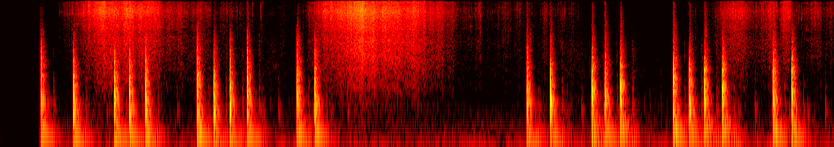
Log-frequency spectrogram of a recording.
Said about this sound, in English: Then why didn't you answer the secret knock? We didn't know it was a secret knock.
